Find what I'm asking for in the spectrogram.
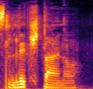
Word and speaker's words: Lichtsteiner: First things first, Trev, it's Lichtsteiner. All right. Oh, damn. – Pronunciation is nothing. I just want to call him Steve. – Oh, my God. – Yeah, Steve. – He was mixing Liechtenstein, the country, and Lichtsteiner together.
